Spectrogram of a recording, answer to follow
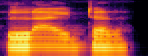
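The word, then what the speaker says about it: lighter: क्या हो जाएगा लाई जी एच जी एच साइलेंट होगा टी से ट आर से रा लाइटर लाइटर मतलब होता हल्का कम वजन का आगे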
